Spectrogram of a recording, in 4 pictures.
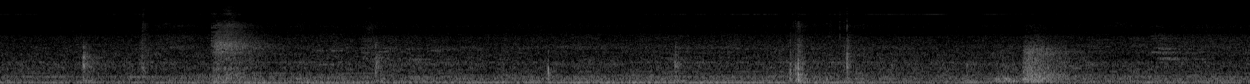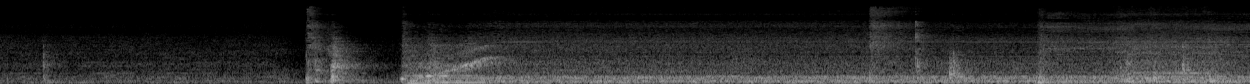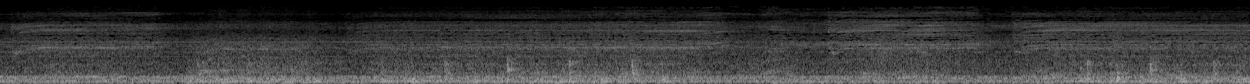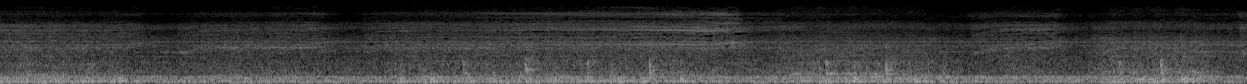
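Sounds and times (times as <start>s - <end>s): high machine whine: 22.2s - 49.9s.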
